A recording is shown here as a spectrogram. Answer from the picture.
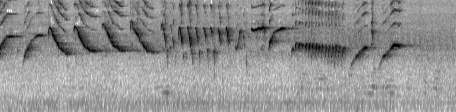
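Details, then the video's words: Young canary song used for training other young canaries: series of descending whistled slurs, a dense rattling trill, then a sustained buzzy note and a few rising chirps before falling quiet. "KENARI PAUD NGERIWIK GACOR CUIT CUIT BIKIN EMOSI"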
